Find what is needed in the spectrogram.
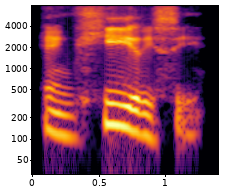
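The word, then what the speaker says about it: εγχείρηση: And then we have the lamachi together, lamachi, and we want the kind of ngh sound, as in the Greek example, enchirisi, enchirisi.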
